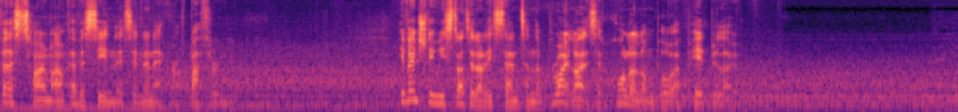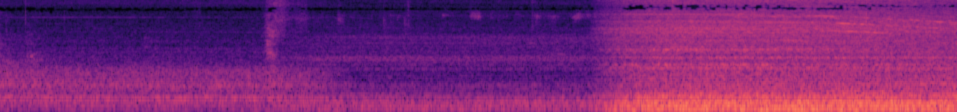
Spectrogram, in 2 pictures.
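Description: Aircraft engines hum steadily.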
